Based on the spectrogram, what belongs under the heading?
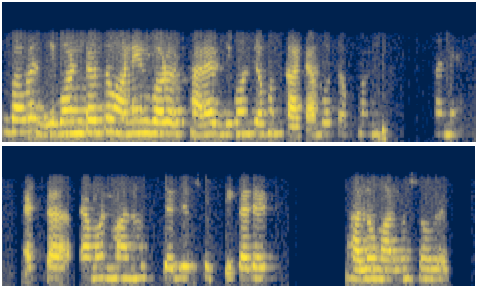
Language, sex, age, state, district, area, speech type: Bengali, female, 18-30, West Bengal, Purulia, urban, conversation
